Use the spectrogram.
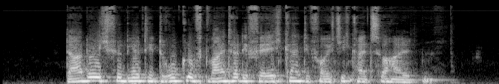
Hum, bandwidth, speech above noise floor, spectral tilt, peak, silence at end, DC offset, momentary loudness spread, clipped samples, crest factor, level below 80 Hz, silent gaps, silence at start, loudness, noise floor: none; 17 kHz; 39 dB; -6 dB/octave; 0 dBFS; 0.45 s; under 0.1%; 8 LU; under 0.1%; 10 dB; -36 dBFS; none; 0.65 s; -10 LUFS; -48 dBFS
